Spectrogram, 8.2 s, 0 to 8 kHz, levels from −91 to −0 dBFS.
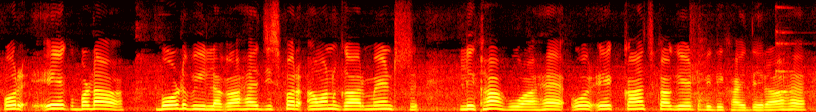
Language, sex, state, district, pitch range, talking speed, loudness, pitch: Hindi, male, Uttar Pradesh, Shamli, 215-250 Hz, 175 wpm, -17 LUFS, 235 Hz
